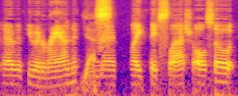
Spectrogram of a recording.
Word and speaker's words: Ys: The thing about Ys is that, Othan Felgana specifically, and the Ys series as a whole, this is, by the way, YS. Ys. Yes. That's how it's pronounced.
